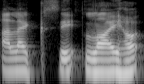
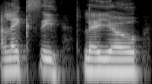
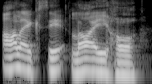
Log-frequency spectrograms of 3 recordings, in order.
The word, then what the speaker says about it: Alexi Laiho: esp announces the new alexa liho that's how you pronounce it it's not alexi leo it's alexa liho learn to pronounce as finns do finish lesson number one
